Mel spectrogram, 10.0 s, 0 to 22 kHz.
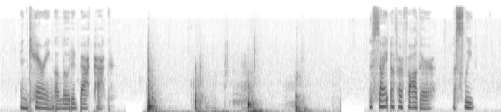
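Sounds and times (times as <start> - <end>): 
speech: 0.5 - 2.3, 7.4 - 9.6
soft footsteps of a girl padding on a wooden floor: 2.9 - 6.8.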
